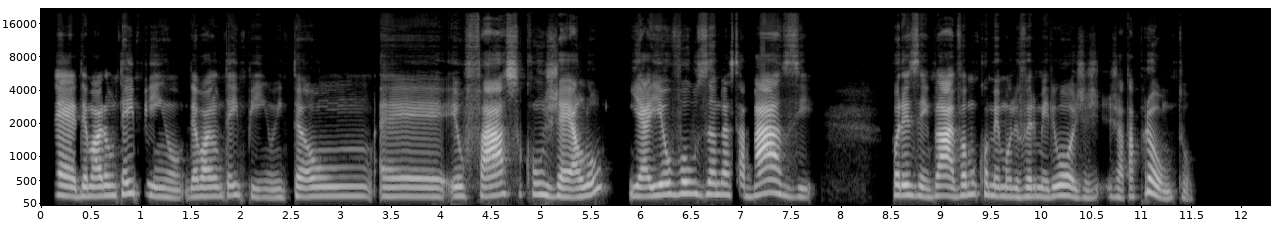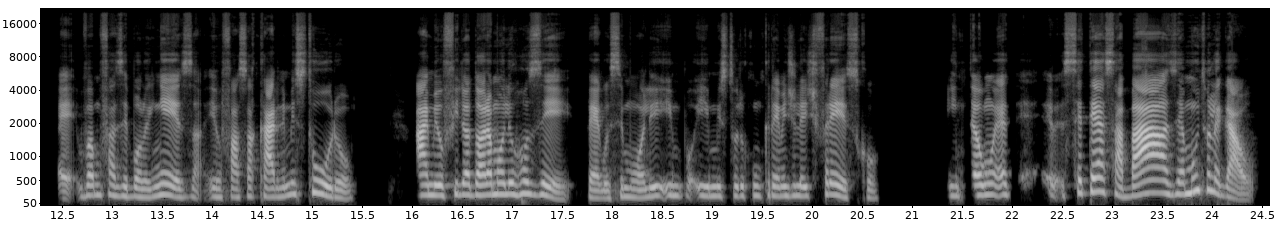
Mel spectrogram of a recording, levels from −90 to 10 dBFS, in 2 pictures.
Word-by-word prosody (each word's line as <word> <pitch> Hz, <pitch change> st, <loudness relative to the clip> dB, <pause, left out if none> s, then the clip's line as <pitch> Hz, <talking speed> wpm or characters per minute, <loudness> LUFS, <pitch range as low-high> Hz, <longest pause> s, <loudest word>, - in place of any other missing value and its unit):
É, 200 Hz, -4 st, +3 dB
demora 190 Hz, +2 st, +2 dB
um 205 Hz, -, -3 dB
tempinho 205 Hz, -9 st, -4 dB
demora 185 Hz, +1 st, -1 dB
um -, -, -9 dB
tempinho, 180 Hz, -6 st, -8 dB
então, 190 Hz, +3 st, -4 dB
eh, 185 Hz, -1 st, -3 dB
eu 190 Hz, +1 st, -2 dB
faço, 200 Hz, +5 st, +5 dB
congelo 205 Hz, -, 0 dB, 0.2 s
e 195 Hz, -, -3 dB
aí 185 Hz, +2 st, +2 dB
eu 220 Hz, +1 st, +2 dB
vou 240 Hz, +2 st, -1 dB
usando 225 Hz, -1 st, -4 dB
essa 215 Hz, -1 st, -4 dB
base, 200 Hz, -4 st, +5 dB, 0.7 s
por 215 Hz, -1 st, -1 dB
exemplo, 200 Hz, -3 st, -1 dB
ah, 200 Hz, -1 st, +8 dB
vamos 205 Hz, +5 st, -4 dB
comer 215 Hz, -4 st, -4 dB
molho 180 Hz, -2 st, -5 dB
vermelho 180 Hz, +1 st, -3 dB
hoje 175 Hz, -6 st, -2 dB
j 165 Hz, -, -16 dB
já 175 Hz, -2 st, -8 dB
está 180 Hz, +3 st, -7 dB
pronto, 180 Hz, -, -3 dB, 0.9 s
eh, 285 Hz, -3 st, -4 dB
vamos 205 Hz, +3 st, -3 dB
fazer 195 Hz, -3 st, -4 dB
bolonhesa, 175 Hz, 0 st, -2 dB
eu 175 Hz, -1 st, -7 dB
faço 170 Hz, +1 st, -5 dB
a -, -, -5 dB
carne 170 Hz, 0 st, +2 dB
e -, -, -5 dB
misturo. 220 Hz, -, -3 dB, 0.6 s
Ai, 210 Hz, +1 st, +6 dB
meu 205 Hz, -1 st, +1 dB
filho 220 Hz, +2 st, -3 dB
adora 215 Hz, 0 st, +4 dB
molho 230 Hz, 0 st, 0 dB
rosé, 215 Hz, -, -2 dB, 0.2 s
pego 150 Hz, -3 st, -2 dB
esse 145 Hz, +5 st, -8 dB
molho 165 Hz, -1 st, -5 dB
e 200 Hz, +1 st, -3 dB
po 195 Hz, -, -13 dB
e 195 Hz, -1 st, -4 dB
misturo 190 Hz, 0 st, -6 dB
com 200 Hz, 0 st, -9 dB
creme 195 Hz, -2 st, -4 dB
de 195 Hz, -, -7 dB
leite 190 Hz, -1 st, -4 dB
fresco. 170 Hz, -8 st, -3 dB, 0.7 s
Então 205 Hz, +3 st, -2 dB
eh 215 Hz, +1 st, -1 dB, 0.4 s
eh 480 Hz, -1 st, -10 dB
você 255 Hz, -, -3 dB
ter 280 Hz, +3 st, +3 dB
essa 275 Hz, -8 st, +2 dB
base, 240 Hz, +5 st, +8 dB
é -, -, 0 dB
muito 300 Hz, +6 st, +1 dB
legal. 190 Hz, -, +1 dB
195 Hz, 170 wpm, -21 LUFS, 180-220 Hz, 0.9 s, ah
